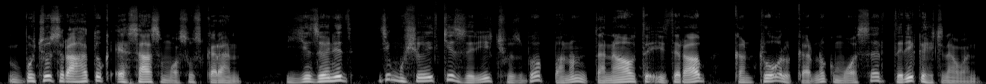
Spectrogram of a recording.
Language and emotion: Kashmiri, happy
